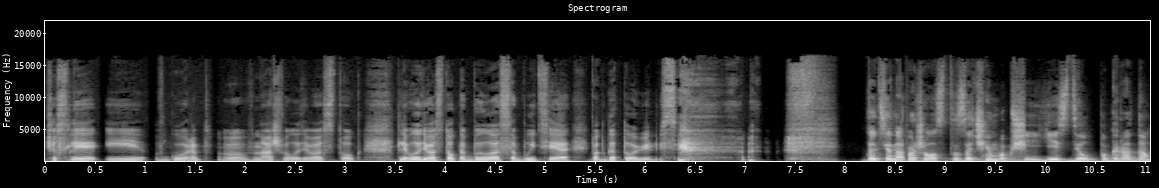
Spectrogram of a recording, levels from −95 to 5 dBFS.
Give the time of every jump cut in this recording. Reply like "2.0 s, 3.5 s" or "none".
1.2 s, 4.1 s, 5.4 s, 8.6 s, 9.8 s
